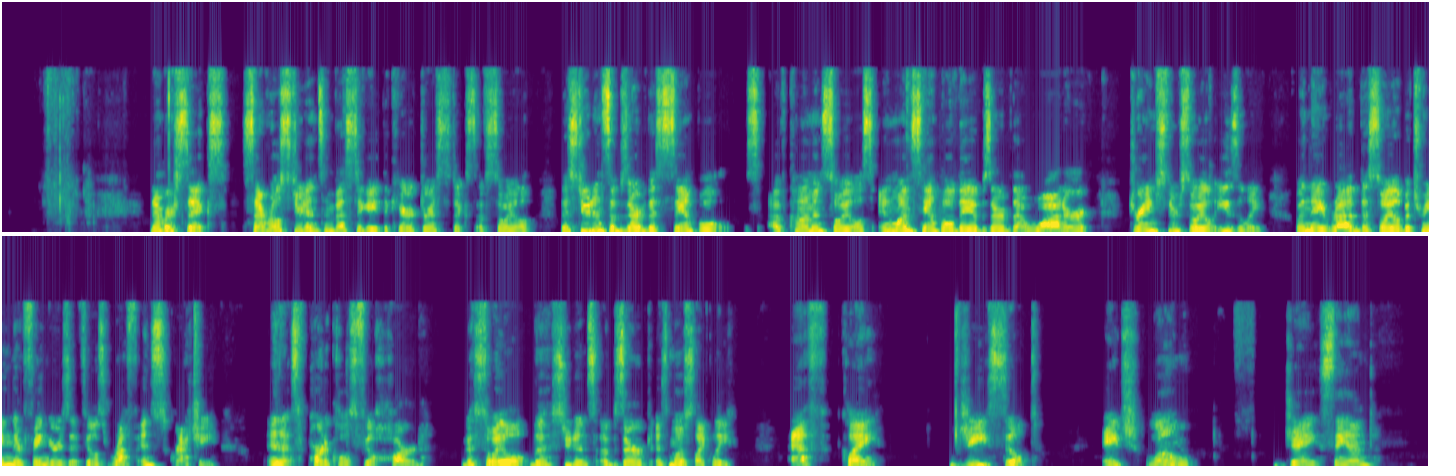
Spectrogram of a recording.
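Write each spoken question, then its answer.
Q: The soil the students observed is most likely F, clay, G, silt, H, loam, J, sand.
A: J: sand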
